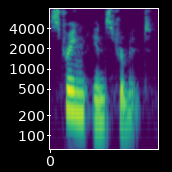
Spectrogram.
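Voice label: "stringed instrument", English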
